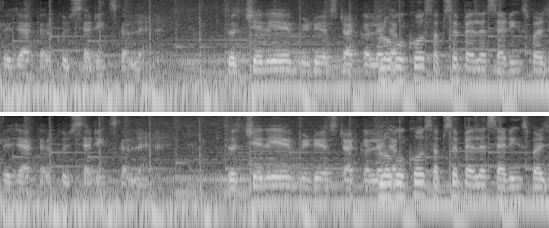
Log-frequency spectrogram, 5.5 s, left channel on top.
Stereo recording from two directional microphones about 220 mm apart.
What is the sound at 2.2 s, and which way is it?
Speech, 5° left (ahead or behind).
